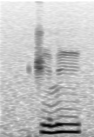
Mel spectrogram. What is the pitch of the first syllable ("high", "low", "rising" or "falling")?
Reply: high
